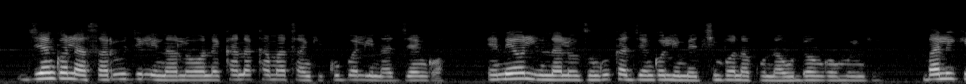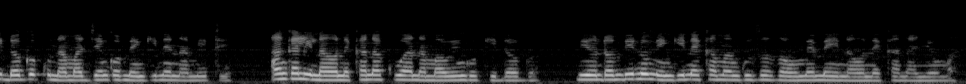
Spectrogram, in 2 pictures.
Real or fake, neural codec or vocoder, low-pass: real; none; 7.2 kHz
